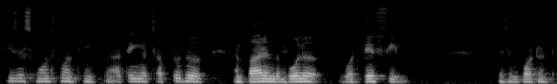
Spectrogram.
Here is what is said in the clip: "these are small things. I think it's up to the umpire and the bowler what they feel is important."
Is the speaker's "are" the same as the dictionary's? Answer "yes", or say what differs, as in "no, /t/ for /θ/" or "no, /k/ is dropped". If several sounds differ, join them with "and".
no, /l/ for /ɹ/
